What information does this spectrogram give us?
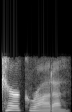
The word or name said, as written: Kerkrade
